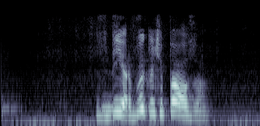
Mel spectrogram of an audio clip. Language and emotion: Russian, angry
